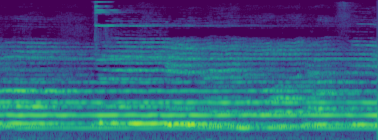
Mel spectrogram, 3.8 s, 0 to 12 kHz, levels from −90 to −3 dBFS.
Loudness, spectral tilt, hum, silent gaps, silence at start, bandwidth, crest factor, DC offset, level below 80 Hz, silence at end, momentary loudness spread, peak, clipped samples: -24 LUFS; -2.5 dB/octave; none; none; 0 s; 12 kHz; 14 dB; under 0.1%; -62 dBFS; 0 s; 6 LU; -10 dBFS; under 0.1%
